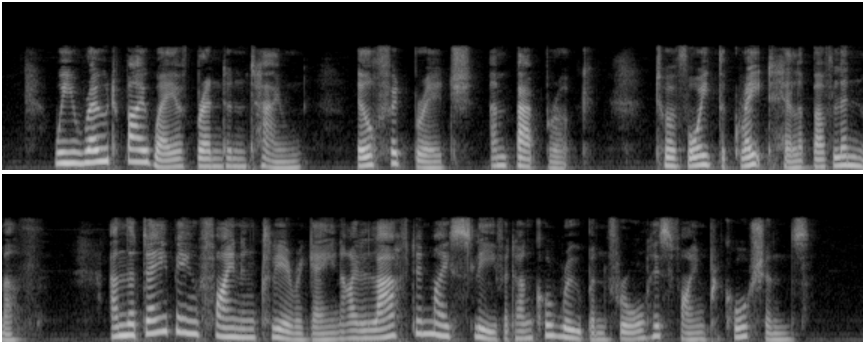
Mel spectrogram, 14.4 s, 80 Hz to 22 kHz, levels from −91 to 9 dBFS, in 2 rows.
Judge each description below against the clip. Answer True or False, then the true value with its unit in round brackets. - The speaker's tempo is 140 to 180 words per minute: True (165 wpm)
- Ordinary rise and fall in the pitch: False (6.5 semitones)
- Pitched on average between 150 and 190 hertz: True (185 Hz)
